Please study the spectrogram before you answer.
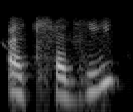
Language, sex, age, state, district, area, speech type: Dogri, female, 30-45, Jammu and Kashmir, Reasi, urban, conversation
